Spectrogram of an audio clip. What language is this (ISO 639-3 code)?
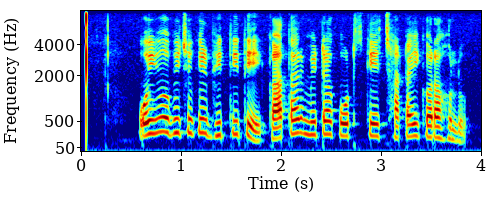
ben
